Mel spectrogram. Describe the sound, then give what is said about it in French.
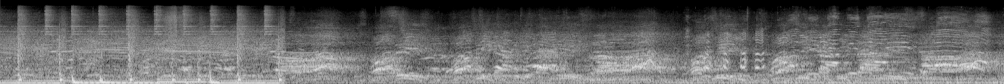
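A street protest crowd blocking the street, moving away from the Forum des Halles into the small streets of the Marais, shouting loudly, many voices yelling and chanting together in overlapping bursts. It opens with a few seconds of pounding, rhythmic low drumming before the crowd noise takes over. “C'est reparti, ça bloque la rue. Un peu plus d'ambiance et de monde.”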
